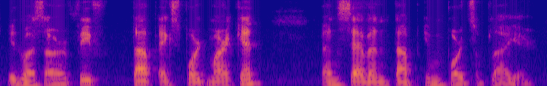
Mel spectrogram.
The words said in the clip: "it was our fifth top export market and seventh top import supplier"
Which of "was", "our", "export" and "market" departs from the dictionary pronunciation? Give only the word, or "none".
was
